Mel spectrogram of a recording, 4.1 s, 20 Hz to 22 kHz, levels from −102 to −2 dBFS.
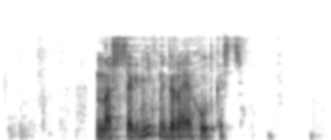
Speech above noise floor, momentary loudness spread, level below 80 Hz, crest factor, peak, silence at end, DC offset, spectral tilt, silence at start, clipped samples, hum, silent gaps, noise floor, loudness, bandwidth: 47 dB; 15 LU; -70 dBFS; 22 dB; -8 dBFS; 1.15 s; under 0.1%; -5 dB/octave; 1.2 s; under 0.1%; none; none; -73 dBFS; -26 LUFS; 7.8 kHz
